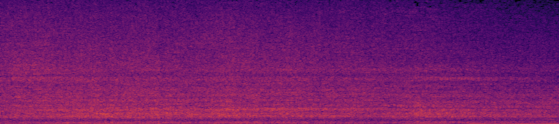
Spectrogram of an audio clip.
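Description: Steady rain falling, an even hiss, with a faint low hum underneath that grows a little stronger near the end.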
